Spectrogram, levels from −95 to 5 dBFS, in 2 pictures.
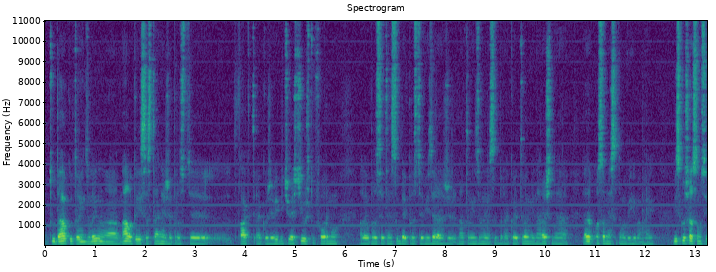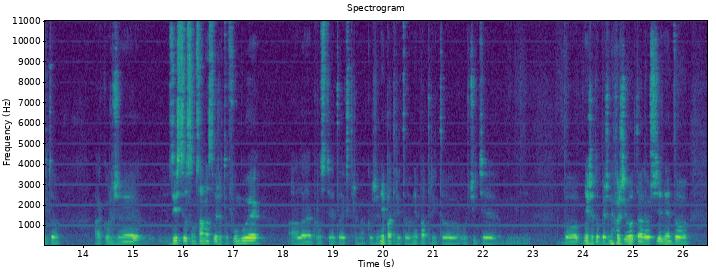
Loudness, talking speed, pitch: -22 LUFS, 170 wpm, 115 Hz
